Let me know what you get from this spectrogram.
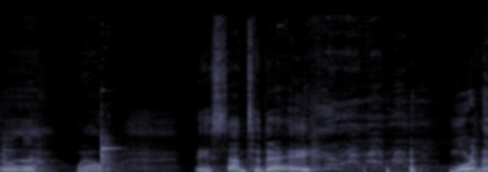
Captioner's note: laughs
